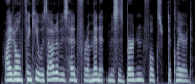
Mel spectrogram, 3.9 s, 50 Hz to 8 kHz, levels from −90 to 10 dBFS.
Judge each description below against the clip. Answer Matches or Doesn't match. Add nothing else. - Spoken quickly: Matches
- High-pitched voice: Matches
